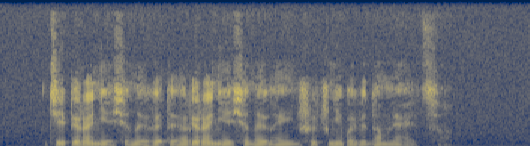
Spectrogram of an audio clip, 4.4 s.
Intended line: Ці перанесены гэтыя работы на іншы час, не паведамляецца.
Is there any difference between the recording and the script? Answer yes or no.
yes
